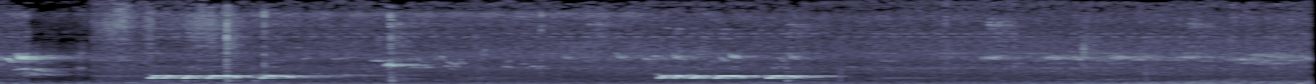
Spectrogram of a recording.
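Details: Zebra dove of a local type singing, played as a lure to prompt birds to sing: two rolling, trilled cooing phrases about two seconds apart, with faint distant chirps and a constant low rumble behind.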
